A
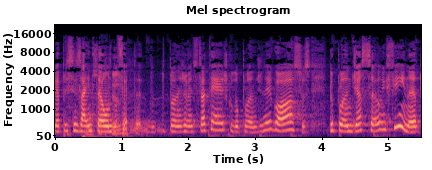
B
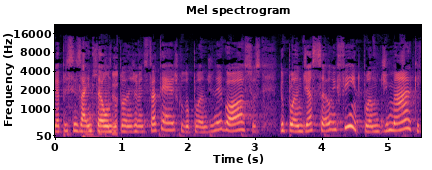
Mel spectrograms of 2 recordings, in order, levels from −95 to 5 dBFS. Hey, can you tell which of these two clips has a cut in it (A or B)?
B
